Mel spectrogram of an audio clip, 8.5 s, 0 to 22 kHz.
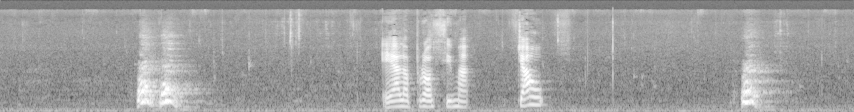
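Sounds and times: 
dog barking: 1.4 - 2.0, 7.4 - 7.9
speech: 3.9 - 5.6.

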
